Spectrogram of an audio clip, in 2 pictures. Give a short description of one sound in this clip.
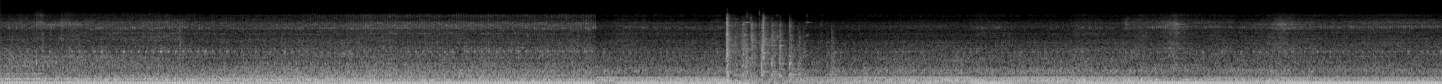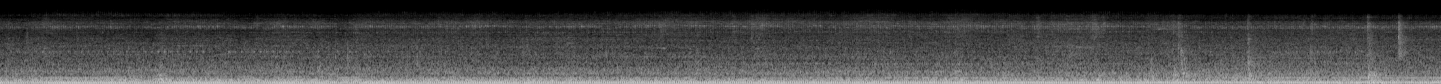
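A small diesel engine rumbles steadily close by.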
